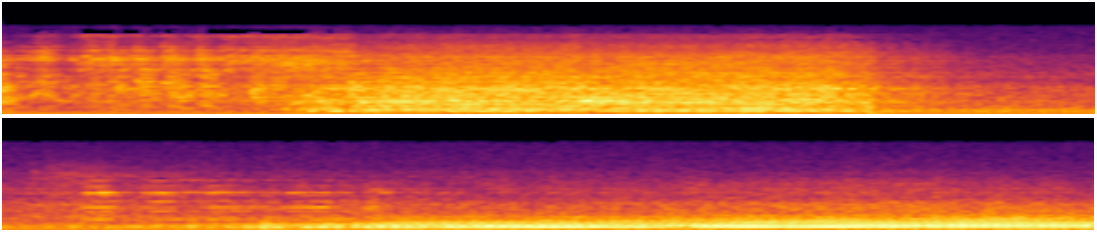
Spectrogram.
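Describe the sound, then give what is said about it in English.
A car engine cranks and roars to life, then settles into a steady hum that rises in pitch as the vehicle pulls away and accelerates, heading west toward the highway, fairly loud with no talking. “Start your car, head west to the highway, and keep going till I tell you to stop.”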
